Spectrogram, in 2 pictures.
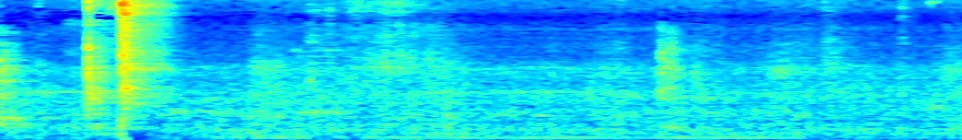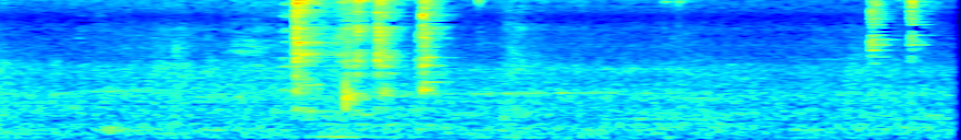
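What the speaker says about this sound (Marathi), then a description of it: "गॅसवर तवा ठेवूया." A metal tawa griddle set down on a gas stove, heard as a close clatter of metal clanks at the start and another cluster of knocks later, over a quiet kitchen background with no voices.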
